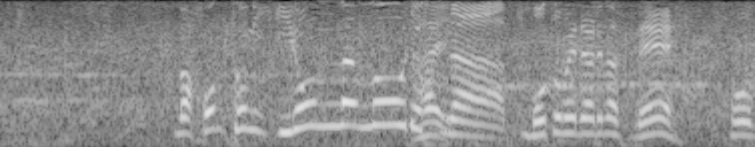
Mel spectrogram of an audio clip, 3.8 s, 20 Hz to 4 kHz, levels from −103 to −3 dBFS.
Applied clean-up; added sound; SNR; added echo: none; none; none; none.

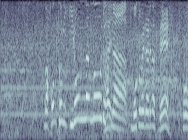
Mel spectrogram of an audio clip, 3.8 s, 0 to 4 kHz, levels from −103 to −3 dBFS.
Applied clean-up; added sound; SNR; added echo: none; Wind instrument, woodwind instrument; 18 dB; none.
